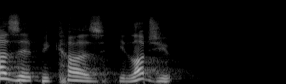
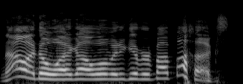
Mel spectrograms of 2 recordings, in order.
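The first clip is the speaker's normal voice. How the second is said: higher, louder wondering exclamation; amazed realization; 4 semitones higher, 5 dB louder than usual. Retold or imitated. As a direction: marvel out loud at the lesson. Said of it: "I was like".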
